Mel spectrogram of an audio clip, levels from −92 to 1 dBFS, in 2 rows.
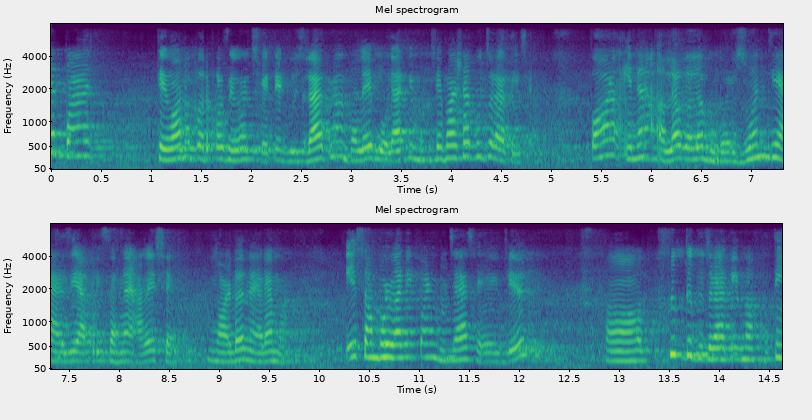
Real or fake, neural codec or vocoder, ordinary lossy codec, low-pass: fake; codec, 16 kHz, 2 kbps, X-Codec, HuBERT features, trained on general audio; none; 7.2 kHz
